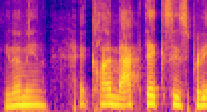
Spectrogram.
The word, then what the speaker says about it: Klymatix: I I mean, climactics is pretty close. At least he doesn't call me, you know what I mean? Climactics is pretty it's it's climatics.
